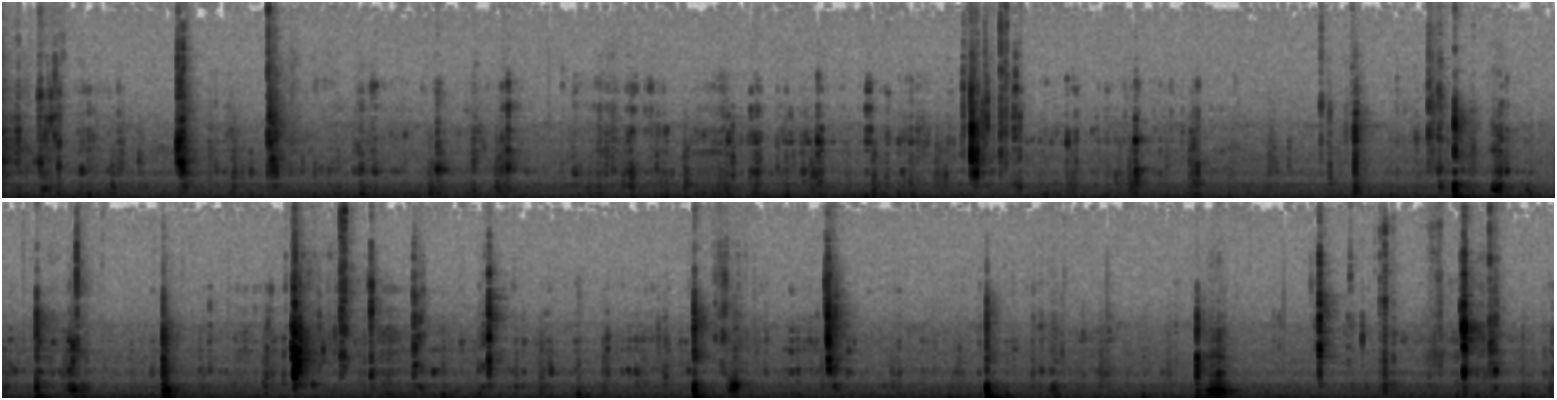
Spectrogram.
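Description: Close-miked chewing of instant noodles with sausage and boiled egg, with sharp wet mouth clicks at irregular intervals. A low steady hum runs underneath.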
